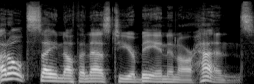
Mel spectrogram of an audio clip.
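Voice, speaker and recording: A man's put-on character voice at a moderate pace, in a very clean recording with a silent background. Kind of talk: immersive audiobook character acting. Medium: read story. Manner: folksy, wheedling, genially threatening.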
